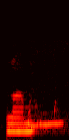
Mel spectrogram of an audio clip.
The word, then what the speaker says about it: llama: Remember, Doble L. double L or EJ. EJ. So EJ. So EJ. So that EJ. will make llama.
